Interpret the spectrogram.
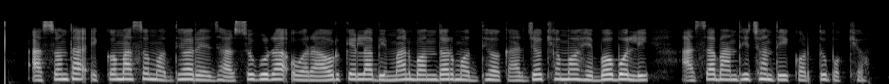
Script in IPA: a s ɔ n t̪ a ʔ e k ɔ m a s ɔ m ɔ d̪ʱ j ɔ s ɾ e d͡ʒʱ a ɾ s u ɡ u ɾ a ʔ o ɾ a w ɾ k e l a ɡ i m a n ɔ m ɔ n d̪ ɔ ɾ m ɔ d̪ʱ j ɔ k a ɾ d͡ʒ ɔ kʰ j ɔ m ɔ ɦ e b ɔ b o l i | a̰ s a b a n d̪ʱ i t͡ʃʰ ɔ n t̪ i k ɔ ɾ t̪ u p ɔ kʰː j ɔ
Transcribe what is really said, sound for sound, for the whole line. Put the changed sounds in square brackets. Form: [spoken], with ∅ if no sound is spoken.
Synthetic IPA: a s ɔ n t̪ a ʔ e k ɔ m a s ɔ m ɔ d̪ʱ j ɔ [∅] ɾ e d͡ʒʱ a ɾ s u ɡ u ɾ a ʔ o ɾ a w ɾ k e l a [b] i m a n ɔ [b] ɔ n d̪ ɔ ɾ m ɔ d̪ʱ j ɔ k a ɾ d͡ʒ ɔ kʰ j ɔ m ɔ ɦ e b ɔ b o l i | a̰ s a b a n d̪ʱ i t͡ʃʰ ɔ n t̪ i k ɔ ɾ t̪ u p ɔ kʰː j ɔ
